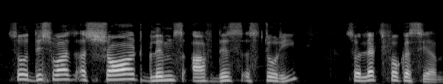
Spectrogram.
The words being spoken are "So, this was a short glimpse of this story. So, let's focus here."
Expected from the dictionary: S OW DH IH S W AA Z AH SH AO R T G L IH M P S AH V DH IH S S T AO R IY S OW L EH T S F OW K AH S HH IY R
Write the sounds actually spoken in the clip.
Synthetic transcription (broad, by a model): S OW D IH S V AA Z AH SH AO R T G L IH M S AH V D IH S S T AO R IY S OW L EH T S F OW K AH S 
